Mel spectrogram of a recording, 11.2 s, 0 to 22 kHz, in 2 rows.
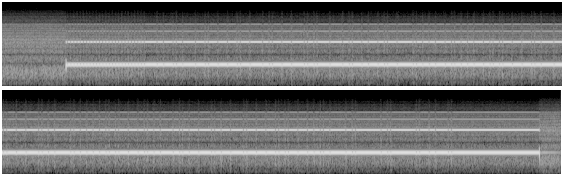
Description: PSK31 (31.25 baud), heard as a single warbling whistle, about 1040 Hz.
